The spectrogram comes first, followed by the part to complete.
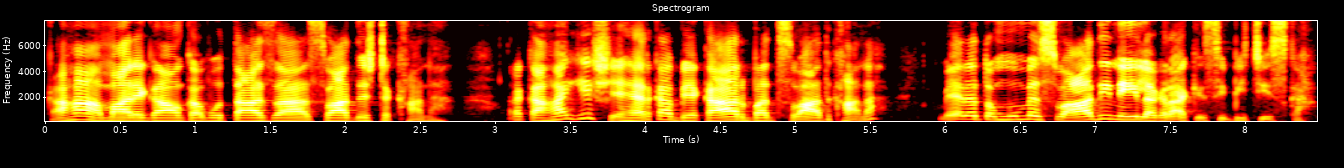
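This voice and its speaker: A woman playing a nagging, sharp-tongued older village mother-in-law in a cartoon family comedy, scolding and sarcastic. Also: mid-range voice, normal speed. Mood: disgusted complaining. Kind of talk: Hindi animated family comedy story acting.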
